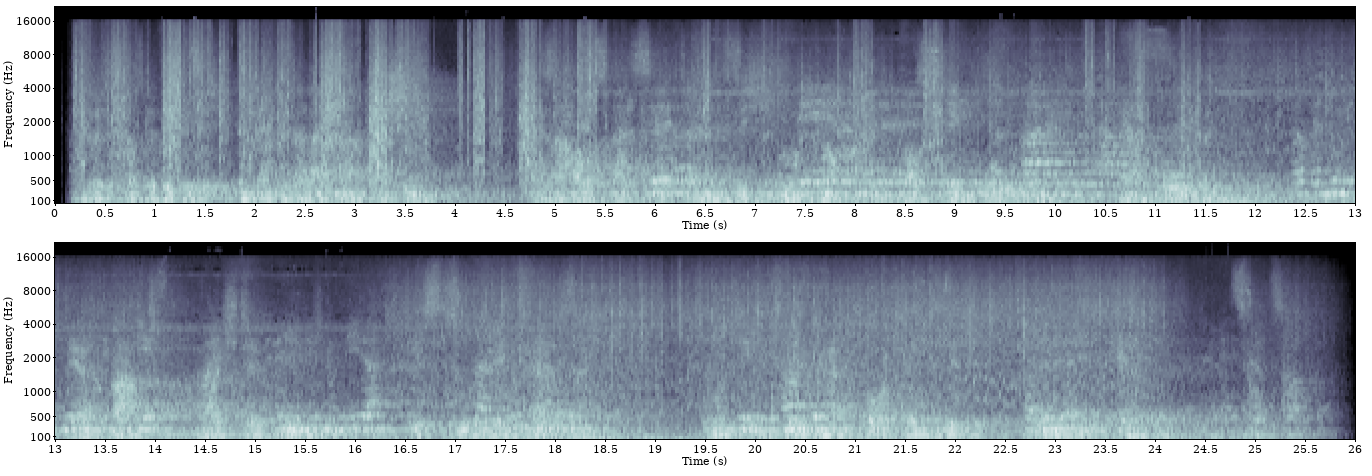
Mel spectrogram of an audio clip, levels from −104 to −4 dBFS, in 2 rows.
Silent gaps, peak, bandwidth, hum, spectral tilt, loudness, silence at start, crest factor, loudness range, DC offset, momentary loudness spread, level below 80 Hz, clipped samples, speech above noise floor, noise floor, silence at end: none; -4 dBFS; 16.5 kHz; none; -5.5 dB/octave; -23 LUFS; 0.15 s; 18 dB; 3 LU; under 0.1%; 9 LU; -38 dBFS; under 0.1%; 21 dB; -43 dBFS; 0.25 s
